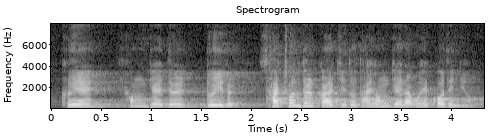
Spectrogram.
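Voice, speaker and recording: Male priest, high and animated delivery, retreat talk in a hall with long reverb; engages the audience with questions. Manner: lively, asks the audience questions.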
